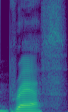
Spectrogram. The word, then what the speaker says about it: breath: Então, a pronúncia é que esse TH no final, então a gente tem que colocar a língua no meio dos dentes. Vai ficar breath.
